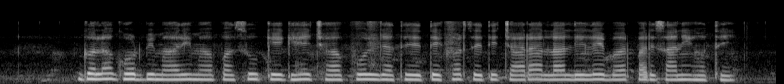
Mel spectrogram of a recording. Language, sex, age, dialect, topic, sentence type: Chhattisgarhi, female, 18-24, Western/Budati/Khatahi, agriculture, statement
